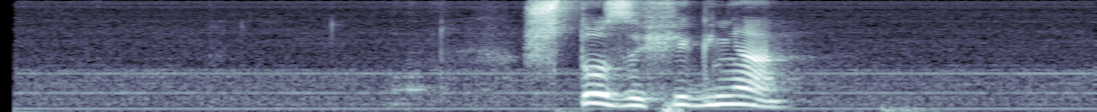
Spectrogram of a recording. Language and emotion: Russian, angry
